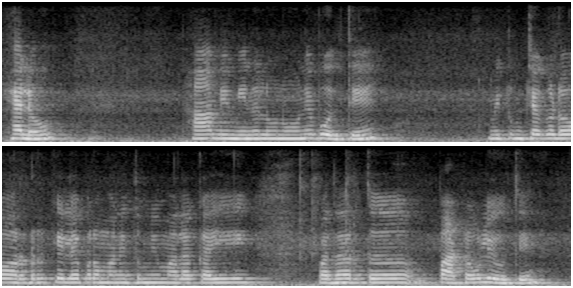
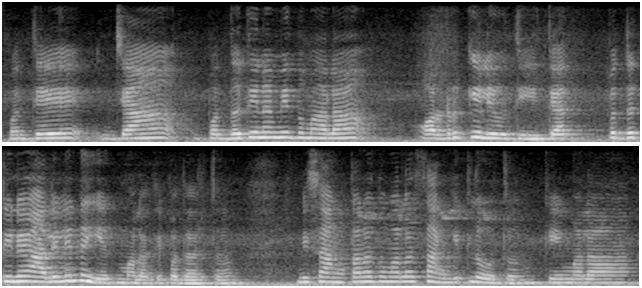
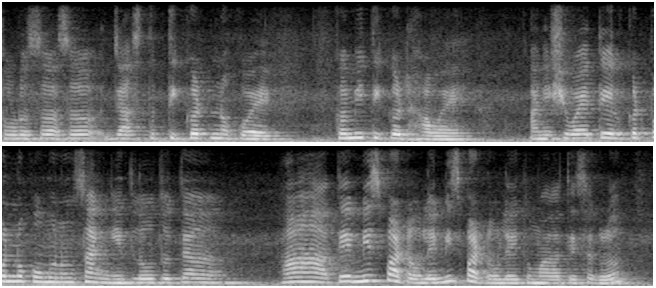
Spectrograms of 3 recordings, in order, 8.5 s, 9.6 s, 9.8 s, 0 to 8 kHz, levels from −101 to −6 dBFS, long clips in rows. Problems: background sounds at intervals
